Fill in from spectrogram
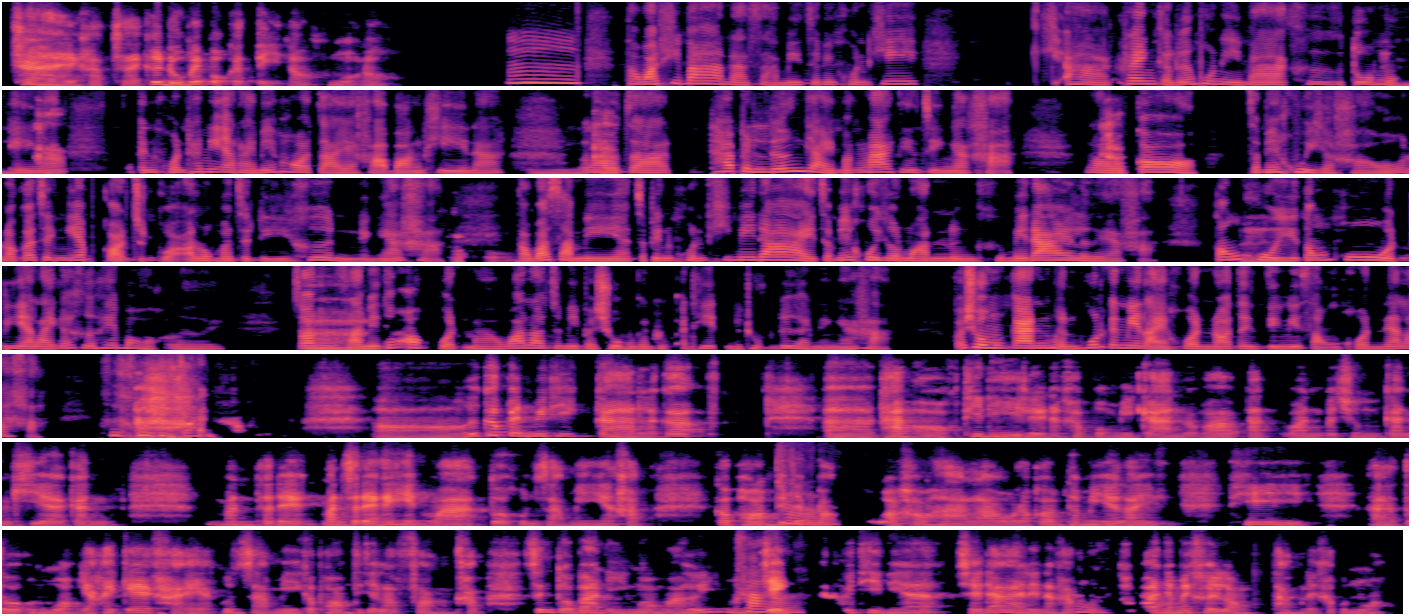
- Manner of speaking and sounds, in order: mechanical hum; distorted speech; laughing while speaking: "คือคุยกัน"; laughing while speaking: "อ๋อ"; stressed: "ตัง"; "ทำ" said as "ตัง"
- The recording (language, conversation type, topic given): Thai, unstructured, คุณเคยเจอความขัดแย้งในครอบครัวไหม และคุณจัดการกับมันอย่างไร?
